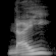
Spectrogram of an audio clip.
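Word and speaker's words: Nighy: And last night I watched Living with, I think his last name is pronounced Nye.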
